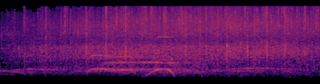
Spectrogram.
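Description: Studio audience applauding, with a few voices calling out over the clapping between about one and two seconds in.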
